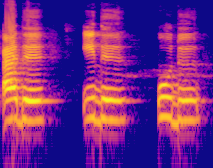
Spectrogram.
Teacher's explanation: दाल साकिन में आवाज को हिलाएंगे, सांस तो ऑटोमेटिकली बंद होगा, आवाज को हिला देंगे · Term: कलकला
